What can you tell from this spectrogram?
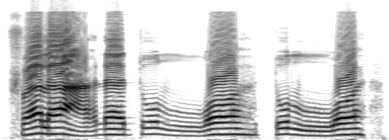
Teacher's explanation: pada lafal ain sifat bainiyah tidak terlalu ditahan suara ainnya dan tidak terlalu dilepaskan. Fala'natullah tullah, tunya jangan tebal, langsung jangan fala'natullah enggak, tapi dia fala'natullahi baru lafal Allahnya tebalkan.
